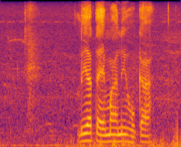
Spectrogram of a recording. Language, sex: Southern Sotho, male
